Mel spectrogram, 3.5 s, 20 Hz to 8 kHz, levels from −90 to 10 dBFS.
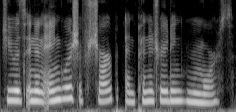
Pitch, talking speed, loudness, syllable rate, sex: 225 Hz, 170 wpm, -16 LUFS, 4.9 syllables/s, female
